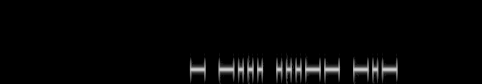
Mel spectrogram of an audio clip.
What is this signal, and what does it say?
Morse code, heard as a keyed tone, about 25 wpm, 700 Hz. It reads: TB3K
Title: DXCC-100 Call Signs - 4 Characters - Repeated 2x - 25wpm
